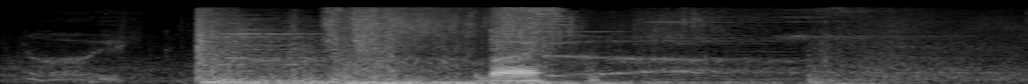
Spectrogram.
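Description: A sword slashes and strikes loudly.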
